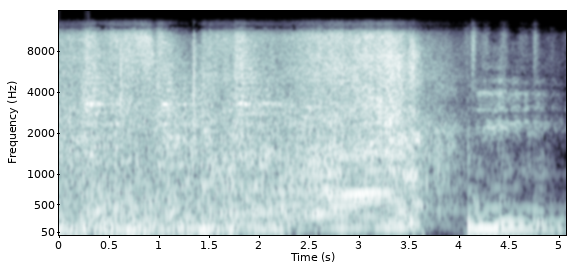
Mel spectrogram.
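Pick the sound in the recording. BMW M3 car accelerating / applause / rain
BMW M3 car accelerating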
